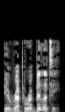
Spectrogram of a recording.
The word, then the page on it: irreparability: British English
